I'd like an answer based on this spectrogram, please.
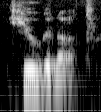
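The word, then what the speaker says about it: Huguenot: Hugenot. Hugenaut. Hugenot is a pronunciation.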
